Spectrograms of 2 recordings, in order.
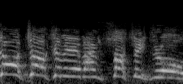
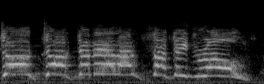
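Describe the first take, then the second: First: Angry shout at the interruption; indignant bellow; shouted rant. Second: The same yell pushed higher; repeated outraged bellow. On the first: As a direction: cut him off with a yell. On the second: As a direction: hammer it home again. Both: Acted. Ranting comic character.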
